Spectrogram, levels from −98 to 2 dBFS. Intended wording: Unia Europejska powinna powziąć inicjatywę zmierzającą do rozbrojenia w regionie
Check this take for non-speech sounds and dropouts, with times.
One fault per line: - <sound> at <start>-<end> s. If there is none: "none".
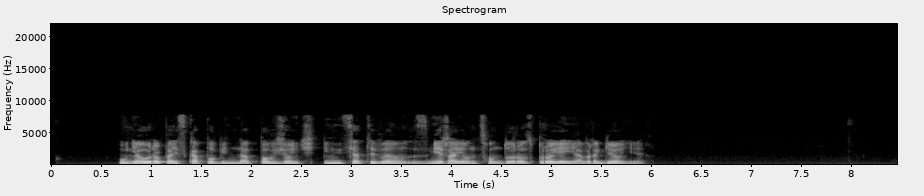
none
